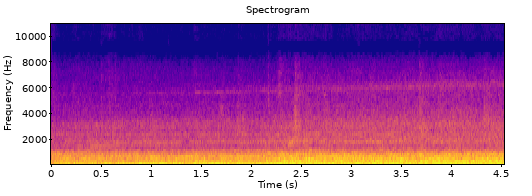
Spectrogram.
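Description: Onboard running noise of a JR East E231-series 0-番台 commuter train car: a steady rumble of wheels on rail heard from inside the cabin, growing slightly louder about two seconds in.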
